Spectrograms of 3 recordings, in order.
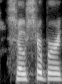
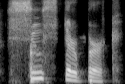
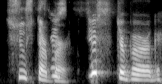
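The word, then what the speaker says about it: Soesterberg: Sosterberg is pronounced Susterberg. Susterberg.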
